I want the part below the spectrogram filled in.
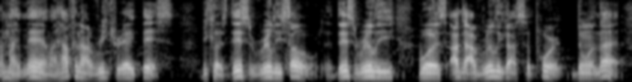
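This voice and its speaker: A man with a medium pitch talks in an unremarkable speaking voice with ordinary pitch variation. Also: fairly slow pace. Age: 30s. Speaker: podcast co-host and basketball trainer. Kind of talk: casual chat.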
